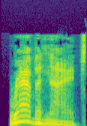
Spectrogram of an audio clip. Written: rabbinite

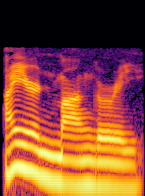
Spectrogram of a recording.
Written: ironmongery

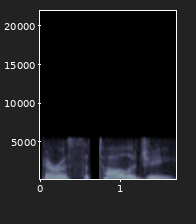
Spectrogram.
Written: parasitology

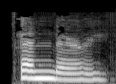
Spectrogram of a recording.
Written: fenberry

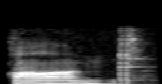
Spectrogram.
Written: amn't

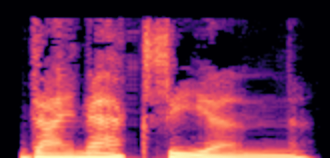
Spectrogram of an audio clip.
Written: dymaxion

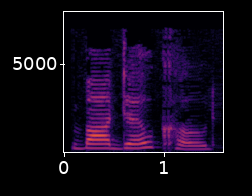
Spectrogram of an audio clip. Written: baudot code

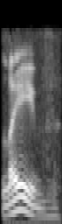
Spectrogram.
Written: lave

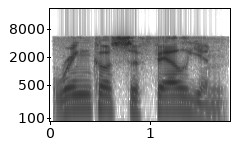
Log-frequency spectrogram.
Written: rhynchocephalian

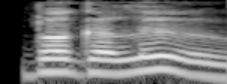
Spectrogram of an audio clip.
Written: bugaloo

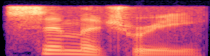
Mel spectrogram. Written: symmetry

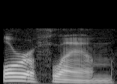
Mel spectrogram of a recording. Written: oriflamme

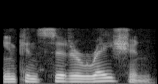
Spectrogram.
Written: inconsideration

